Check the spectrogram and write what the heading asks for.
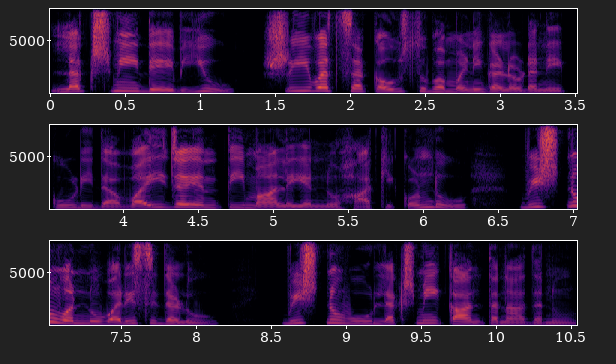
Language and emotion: Kannada, neutral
